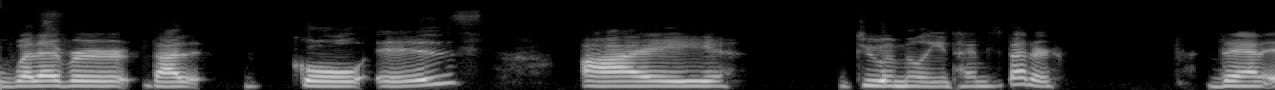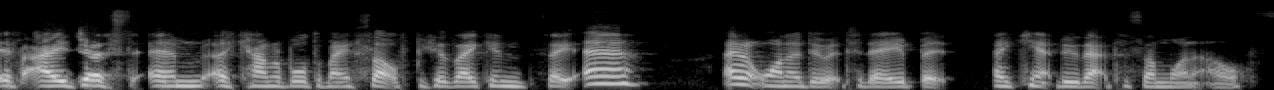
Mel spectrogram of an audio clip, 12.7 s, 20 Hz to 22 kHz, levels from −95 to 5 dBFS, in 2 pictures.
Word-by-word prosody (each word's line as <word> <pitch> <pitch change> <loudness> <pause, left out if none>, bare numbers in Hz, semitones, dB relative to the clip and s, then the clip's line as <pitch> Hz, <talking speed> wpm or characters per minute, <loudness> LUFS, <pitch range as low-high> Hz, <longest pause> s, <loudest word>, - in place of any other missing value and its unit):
whatever, 215 +1 +3
that 200 -2 +3 0.5
goal 210 -2 +4
is, 240 - 0 0.6
I, 210 0 +3 0.6
do 225 0 +3
1,000,000 205 -2 -4
times 200 +2 -9
better, 240 -7 -1 0.7
than 210 +1 +1
if 225 - -1
I 215 0 +6
just 230 -5 +4
am 215 -1 +1
accountable 210 0 -1
to - - -13
myself 190 0 -1
because 200 -1 -6
I 195 -1 +1
can 205 -2 -4
say, - - -2
"Eh, 315 +1 +5 0.5
I - - +4
don't 285 - +2
wanna 205 -3 -1
do 195 - -3
it - - -7
today," 180 +1 -3
but, 485 - -4 0.2
I 205 - -1
can't 205 -1 -6
do 195 -1 0
that - - -1
to 205 - -16
someone 185 -1 -6
else. - - -10
210 Hz, 170 wpm, -24 LUFS, 200-220 Hz, 0.7 s, I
